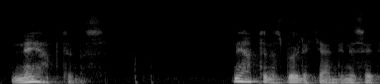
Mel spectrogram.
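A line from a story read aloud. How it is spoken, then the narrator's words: Muttered. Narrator (Turkish): diye mırıldandı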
